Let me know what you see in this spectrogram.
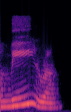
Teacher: Mirror vậy ta thấy âm ngang rơi vào âm tiết một nên trọng âm rơi vào âm tiết một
